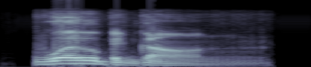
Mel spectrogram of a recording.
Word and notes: woebegone: British English

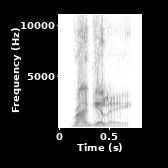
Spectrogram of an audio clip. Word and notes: raguly: British English

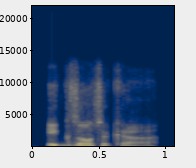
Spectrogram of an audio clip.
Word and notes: exotica: British English

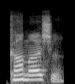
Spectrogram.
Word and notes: commercial: Indian

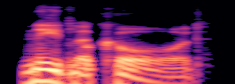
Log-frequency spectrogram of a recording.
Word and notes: needlecord: British English

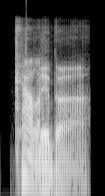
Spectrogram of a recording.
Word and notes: calibre: British English

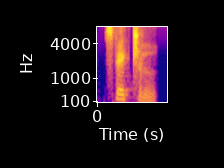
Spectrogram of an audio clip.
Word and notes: spectral: Indian

